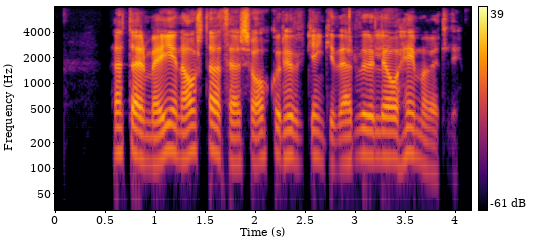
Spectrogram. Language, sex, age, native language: Icelandic, male, 50-59, Icelandic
